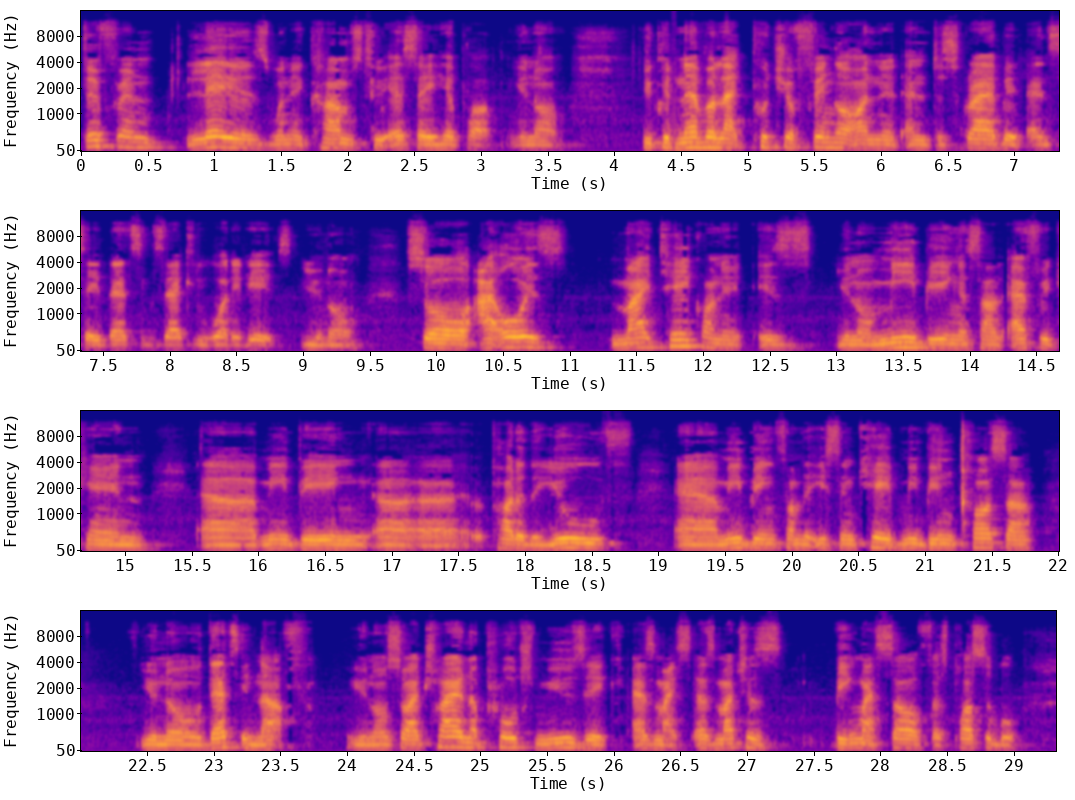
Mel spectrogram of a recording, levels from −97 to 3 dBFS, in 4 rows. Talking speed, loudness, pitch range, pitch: 175 wpm, -22 LUFS, 105-125 Hz, 115 Hz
